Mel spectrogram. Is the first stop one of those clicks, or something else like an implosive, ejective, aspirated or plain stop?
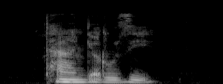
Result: aspirated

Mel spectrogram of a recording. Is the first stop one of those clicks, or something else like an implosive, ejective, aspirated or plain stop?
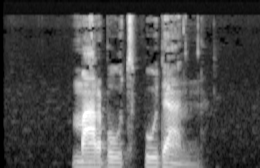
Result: plain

